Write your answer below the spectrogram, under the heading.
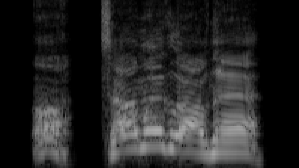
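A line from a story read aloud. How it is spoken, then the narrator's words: Startlingly loud exclamation. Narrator (Russian): воскликнул так громко, что я даже вздрогнул от неожиданности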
